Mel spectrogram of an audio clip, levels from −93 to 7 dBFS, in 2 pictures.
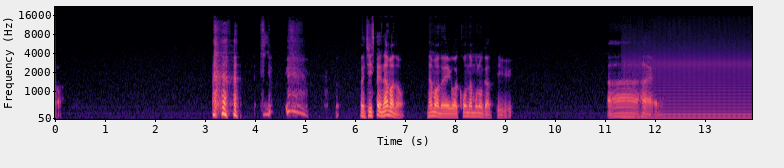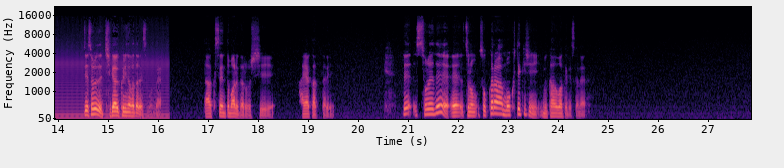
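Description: From 11.32 s to 16.22 s a mains buzz runs under the speech, a steady, raspy rasp sitting roughly 20 dB below it. Sharp switching spikes from poorly shielded or rectified power wiring have leaked in at twice each 60 Hz cycle, so the interference carries a dense stack of 60 Hz harmonics reaching into several kHz. A spectrogram shows evenly spaced horizontal lines across that span, and a zoomed waveform shows small repeating spikes riding the signal.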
